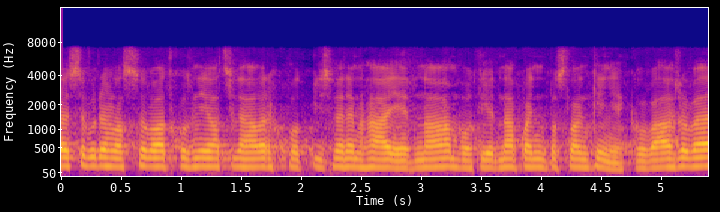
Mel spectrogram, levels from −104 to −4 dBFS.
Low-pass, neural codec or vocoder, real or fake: 7.2 kHz; codec, 16 kHz, 4.8 kbps, FACodec; fake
